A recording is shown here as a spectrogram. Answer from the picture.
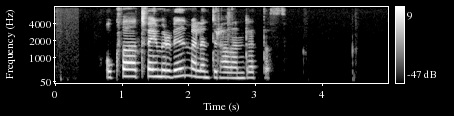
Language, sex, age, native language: Icelandic, female, 18-19, Icelandic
